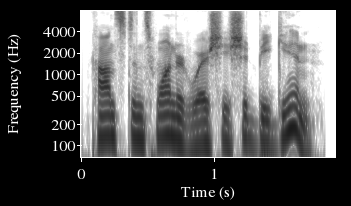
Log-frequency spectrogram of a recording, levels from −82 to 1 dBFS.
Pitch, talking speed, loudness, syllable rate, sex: 115 Hz, 190 wpm, -17 LUFS, 7.1 syllables/s, male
